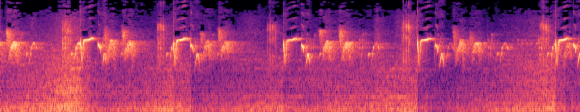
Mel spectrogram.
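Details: Lively prinia song meant to coax prinias into singing: busy runs of thin, high chirps and rising whistled notes, delivered in phrases about a second apart against faint low hum.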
